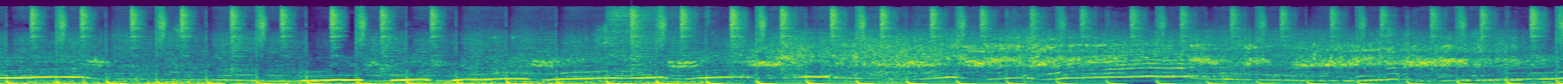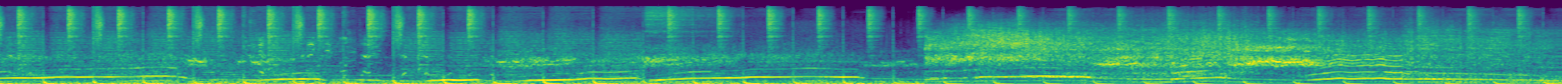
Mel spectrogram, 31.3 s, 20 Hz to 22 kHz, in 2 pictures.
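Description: Porsche 992 GT3 RS's naturally aspirated 4.0-litre flat-six, fitted with an FI Exhaust system, revving up and down over and over while the car drifts in circles, with tyres squealing.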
